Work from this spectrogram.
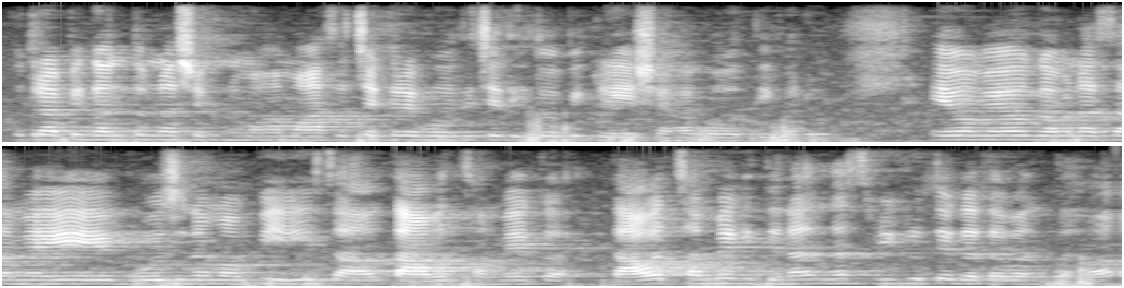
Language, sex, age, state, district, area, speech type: Sanskrit, female, 18-30, Andhra Pradesh, Anantapur, rural, spontaneous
